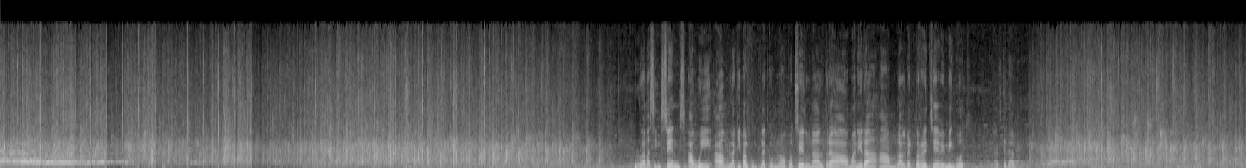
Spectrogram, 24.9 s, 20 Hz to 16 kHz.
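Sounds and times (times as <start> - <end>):
audience of around a hundred people applauding in a hall in Barcelona: 0.0 - 12.3, 20.6 - 24.9
speech: 13.0 - 20.5.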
